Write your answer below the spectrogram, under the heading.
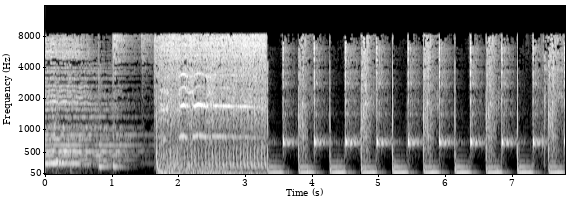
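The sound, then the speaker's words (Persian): A rooster crows at dawn with a single loud, drawn-out call in the middle. Other tonal sounds come before it, and a run of many short, regular pulses follows. “خروس سحری ما صداش در اومد”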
